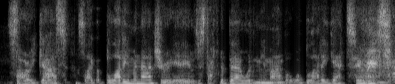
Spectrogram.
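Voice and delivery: high, hammed-up Australian accent; bad Australian accent. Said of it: "really bad attempt at an Australian accent".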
